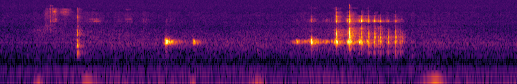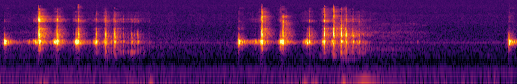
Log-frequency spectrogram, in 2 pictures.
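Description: A wooden stick taps the head of a hand-sized, hollow, carved wooden frog guiro and scrapes along the ridges of its back. Sharp, hollow wooden knocks ring at a mid pitch, broken up by quick bursts of rattling, ratchet-like croaks with a bright edge. Short silences separate each tap and scrape.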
